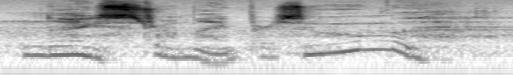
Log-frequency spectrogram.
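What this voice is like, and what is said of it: Very raspy elderly voice. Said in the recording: “you hear a very raspy voice”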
